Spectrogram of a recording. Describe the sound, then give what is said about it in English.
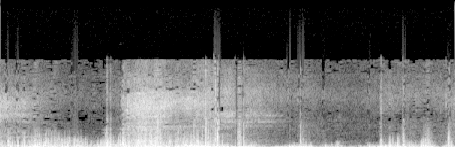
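Wind blowing across a microphone outdoors, a loud, continuous low rumble and buffeting that surges and eases in gusts throughout. “Excuse all the wind, but why should I excuse something so natural, something so pure?”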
